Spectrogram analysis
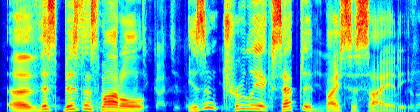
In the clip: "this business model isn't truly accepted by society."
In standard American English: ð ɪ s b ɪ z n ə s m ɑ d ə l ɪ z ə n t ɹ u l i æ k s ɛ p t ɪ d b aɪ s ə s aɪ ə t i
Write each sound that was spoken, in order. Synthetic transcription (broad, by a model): ð ɪ s b ɪ z n ə s m ɑ d l ɪ z ə n t ɹ u l i æ k s ɛ p t ɪ d b aɪ s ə s aɪ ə t i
